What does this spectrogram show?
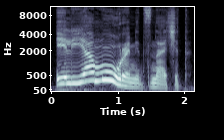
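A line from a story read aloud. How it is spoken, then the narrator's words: Savoring drawl. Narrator (Russian): протянул Нагай, словно пробуя богатырское имя на зуб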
